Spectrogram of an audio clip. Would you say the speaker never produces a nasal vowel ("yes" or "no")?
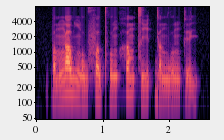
yes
